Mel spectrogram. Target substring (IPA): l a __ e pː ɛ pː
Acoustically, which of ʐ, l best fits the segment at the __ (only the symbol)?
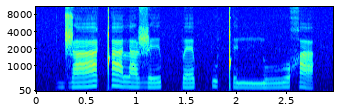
ʐ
